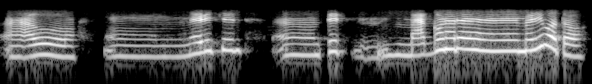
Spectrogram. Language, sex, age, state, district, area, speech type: Odia, female, 30-45, Odisha, Kendrapara, urban, conversation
